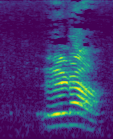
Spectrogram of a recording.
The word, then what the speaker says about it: ड़: क्योंकि जब हम अड़ा और ढ़ का उच्चारण करते हैं तो हमारी जो जीभ होती है मूर्धा पर जो टकराती है वो झटके से टकराती है, जोर से टकराती है।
